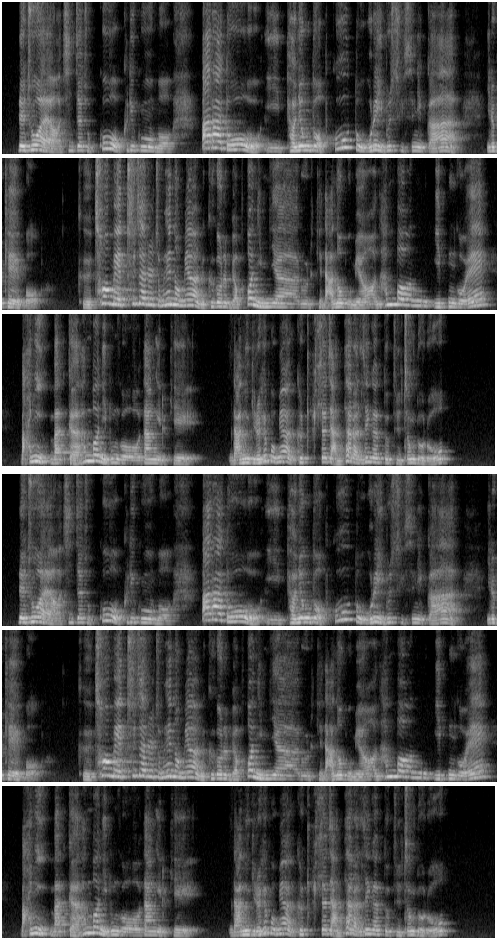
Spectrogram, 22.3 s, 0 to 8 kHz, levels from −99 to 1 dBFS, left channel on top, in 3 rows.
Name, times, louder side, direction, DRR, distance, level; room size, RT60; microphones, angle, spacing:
voice 1, 0.3-7.0 7.3-8.0 8.6-14.7 15.1-17.8 18.3-21.5, left 2 dB, 25° left, 1.0 m, -28 dB
10.5 x 7.1 x 2.8 m
head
